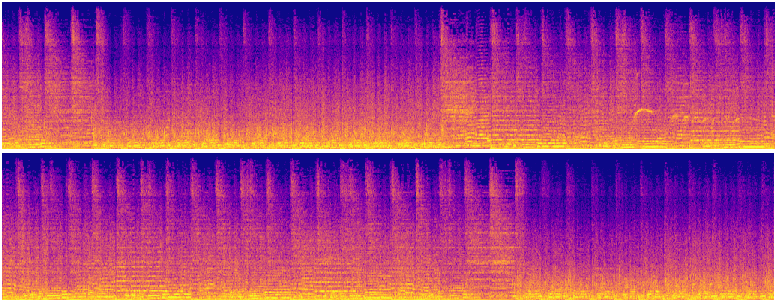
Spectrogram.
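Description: Live Oaxacan wind band (banda de música) of brass and saxophones playing a lively dance tune over a steady beat, with a change of section about ten seconds in and again near the end.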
